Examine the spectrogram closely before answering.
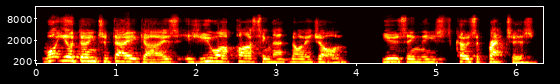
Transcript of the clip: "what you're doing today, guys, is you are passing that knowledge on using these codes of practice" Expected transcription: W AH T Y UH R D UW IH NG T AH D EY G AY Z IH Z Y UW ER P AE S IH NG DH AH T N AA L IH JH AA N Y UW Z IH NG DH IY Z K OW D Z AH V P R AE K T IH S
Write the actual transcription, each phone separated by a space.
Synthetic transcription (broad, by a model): W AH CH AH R D UW IH NG T AH D EY G AY Z IH Z Y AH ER P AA S IH NG DH AH T N AA L IH JH N Y UW Z IH NG DH IY Z K OW D Z AH V P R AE K T IH S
